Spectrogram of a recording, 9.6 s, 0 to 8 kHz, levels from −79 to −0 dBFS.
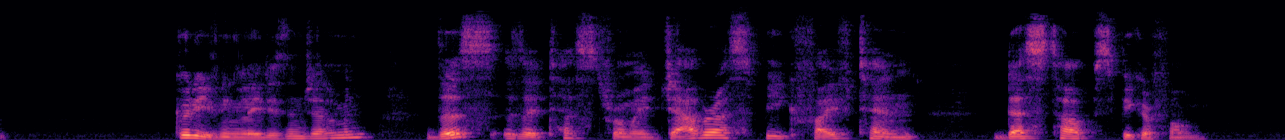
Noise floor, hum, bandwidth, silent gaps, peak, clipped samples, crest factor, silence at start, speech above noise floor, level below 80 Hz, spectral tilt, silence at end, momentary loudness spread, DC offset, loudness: -71 dBFS; none; 7.6 kHz; none; -10 dBFS; under 0.1%; 20 dB; 0 s; 41 dB; -58 dBFS; -6 dB/octave; 0.6 s; 13 LU; under 0.1%; -31 LUFS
